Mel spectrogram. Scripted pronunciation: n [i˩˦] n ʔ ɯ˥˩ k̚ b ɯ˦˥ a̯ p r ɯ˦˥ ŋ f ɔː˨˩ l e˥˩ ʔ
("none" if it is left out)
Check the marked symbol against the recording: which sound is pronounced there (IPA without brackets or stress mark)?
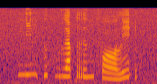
i˥˩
